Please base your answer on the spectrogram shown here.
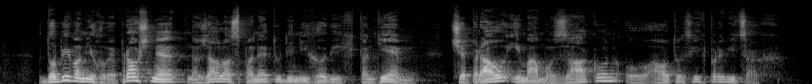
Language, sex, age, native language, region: Slovenian, male, 50-59, Slovenian, Savinja region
